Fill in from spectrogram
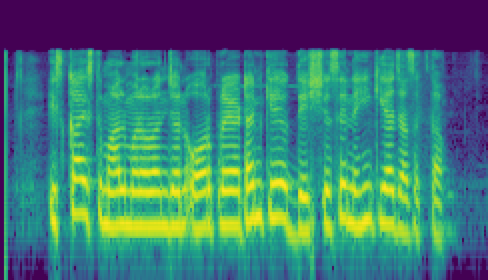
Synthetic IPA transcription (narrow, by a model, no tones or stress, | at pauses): ɪskaɪst̪eːmaːlmɐnoːɾə̃ɲd͡ʒənɔːɾpɾɐjəʈənkeʊd̪ːeːʃjəsenɐɦĩkijad͡ʒaːsɐk̚t̪aː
